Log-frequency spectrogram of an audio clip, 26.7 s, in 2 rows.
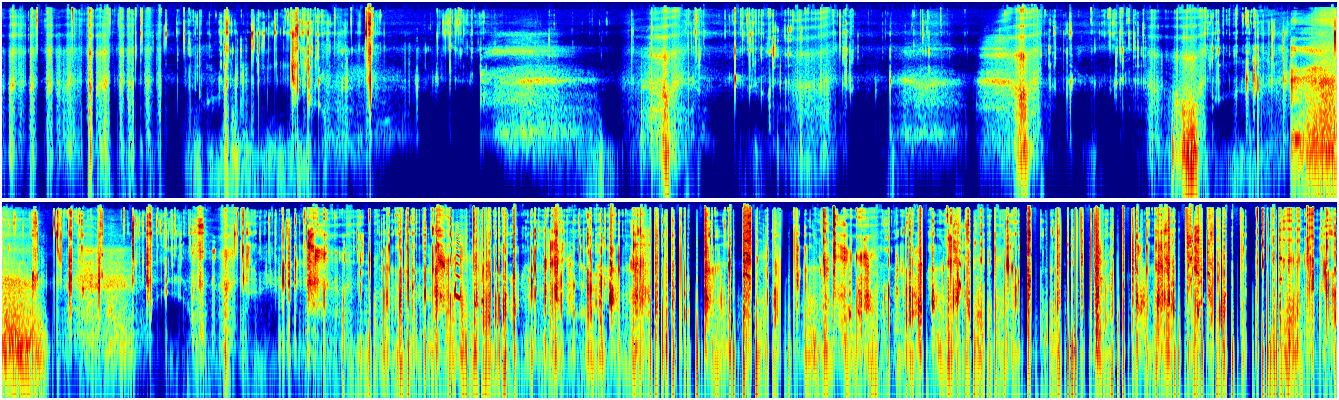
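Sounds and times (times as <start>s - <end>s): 
ASMR ear licking in the left channel: 11.9s - 26.7s.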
